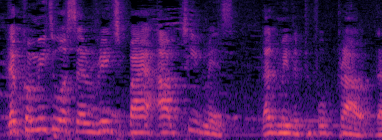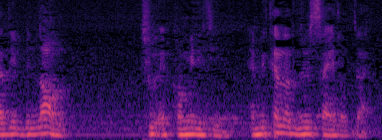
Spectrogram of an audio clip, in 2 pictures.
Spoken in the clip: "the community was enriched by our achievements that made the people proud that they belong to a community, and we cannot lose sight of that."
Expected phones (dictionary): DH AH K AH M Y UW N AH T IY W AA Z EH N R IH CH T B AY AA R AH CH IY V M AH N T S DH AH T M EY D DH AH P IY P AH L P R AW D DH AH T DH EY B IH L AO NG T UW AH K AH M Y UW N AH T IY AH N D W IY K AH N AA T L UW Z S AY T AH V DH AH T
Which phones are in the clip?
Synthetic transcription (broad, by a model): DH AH K AH M Y UW N AH T IY W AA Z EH N R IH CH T B AY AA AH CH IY M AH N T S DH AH T M EY D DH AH P IY P AH L P R AW D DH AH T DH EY B IH L AO NG T UW AH K AH M Y UW N AH T IY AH N W IY K AH N AA T L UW S AY T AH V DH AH T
